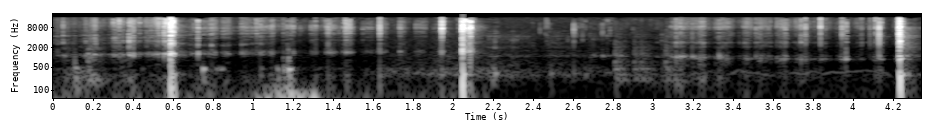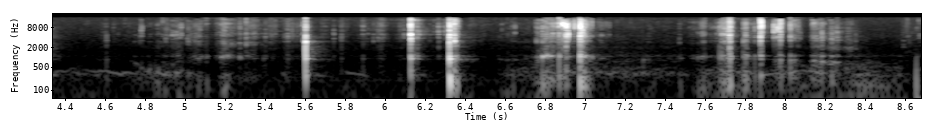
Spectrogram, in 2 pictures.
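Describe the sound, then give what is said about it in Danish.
Raw carrots being bitten and chewed: many sharp, irregular crisp crunches and snaps, loud against quieter chewing between them, with no talk. “nu har vi kun gulerødderne tilbage. De larmer, når man spiser dem. Jeg ved ikke, om jeg prøver at spise den her og optage, hvordan det lyder.”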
